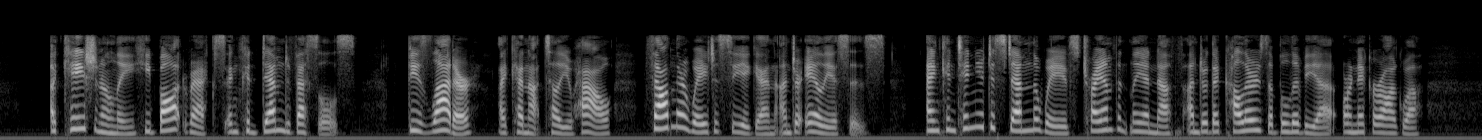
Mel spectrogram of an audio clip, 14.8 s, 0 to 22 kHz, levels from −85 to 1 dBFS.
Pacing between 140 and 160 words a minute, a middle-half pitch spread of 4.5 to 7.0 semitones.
Yes: average, 150 wpm; average, 5.0 semitones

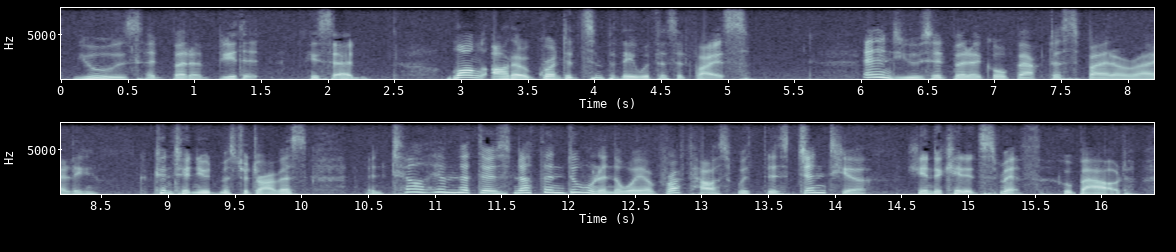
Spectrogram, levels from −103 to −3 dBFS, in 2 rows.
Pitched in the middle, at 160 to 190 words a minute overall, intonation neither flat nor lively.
No: medium, 155 Hz; average, 175 wpm; wide, 7.8 semitones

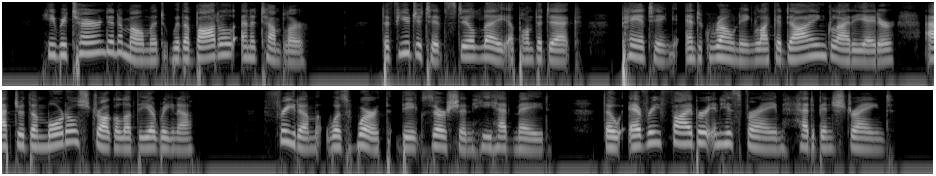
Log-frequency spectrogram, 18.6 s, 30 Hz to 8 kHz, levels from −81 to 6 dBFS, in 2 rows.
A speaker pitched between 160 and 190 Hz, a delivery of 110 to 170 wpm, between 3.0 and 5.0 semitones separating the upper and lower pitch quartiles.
Yes: medium, 185 Hz; average, 160 wpm; average, 4.0 semitones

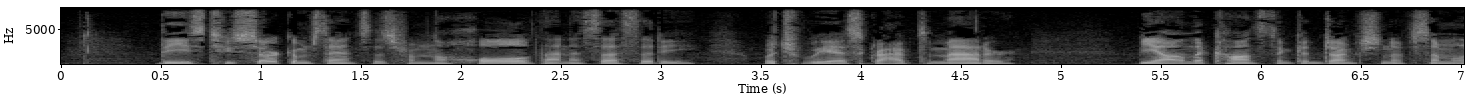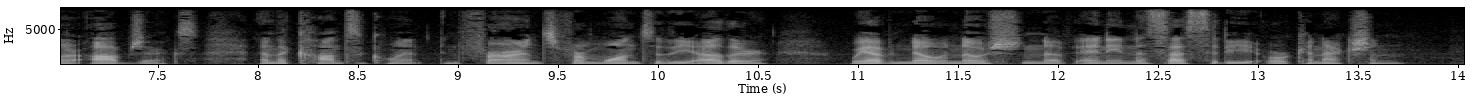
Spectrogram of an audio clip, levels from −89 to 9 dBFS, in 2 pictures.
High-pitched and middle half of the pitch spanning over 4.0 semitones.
No: low, 115 Hz; average, 4.4 semitones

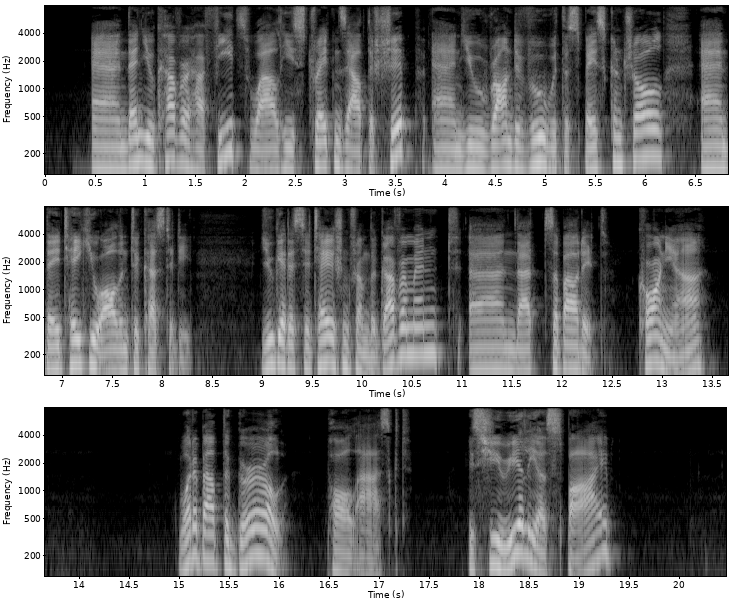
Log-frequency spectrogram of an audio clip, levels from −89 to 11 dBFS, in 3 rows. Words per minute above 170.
No: average, 145 wpm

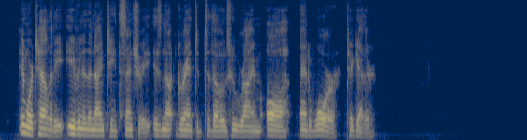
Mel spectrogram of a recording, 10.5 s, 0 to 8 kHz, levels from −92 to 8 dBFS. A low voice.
Yes: low, 110 Hz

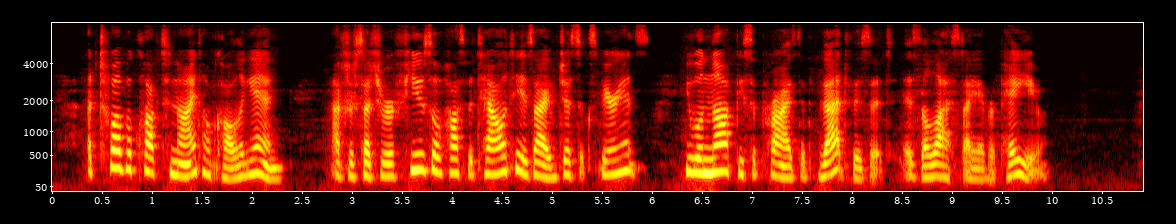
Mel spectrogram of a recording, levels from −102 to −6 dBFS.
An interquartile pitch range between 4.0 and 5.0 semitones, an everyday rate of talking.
Yes: average, 4.6 semitones; average, 185 wpm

